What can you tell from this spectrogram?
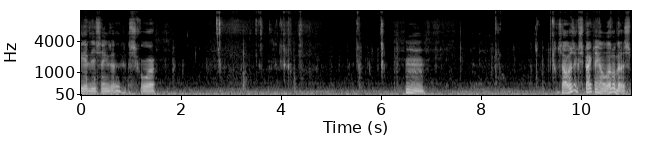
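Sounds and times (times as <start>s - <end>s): person chewing food: 1.7s - 9.6s
person humming: 6.5s - 6.9s.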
